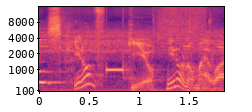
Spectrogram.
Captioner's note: beep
